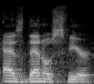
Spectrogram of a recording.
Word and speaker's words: asthenosphere: It almost looks like asthenosphere, but it's not pronounced as then. It's asthenosphere.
